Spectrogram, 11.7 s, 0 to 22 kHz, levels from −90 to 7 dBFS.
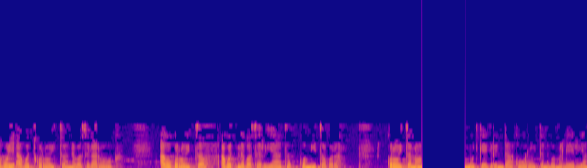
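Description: Throughout this speech recording the sound is dull and watery, with a swirly, metallic edge on sibilants and smeared onsets, and nothing at all above about 5.8 kHz. That hard ceiling and the shimmering texture are the signature of MP3 compression, likely at a very low bitrate, which fits something like 24 kbps. With too few bits the encoder cuts the treble outright and keeps dropping weak frequency components in and out from frame to frame. From 8.44 to 9.30 s the audio dropout to silence cuts the speech off mid-flow and leaves about 0.86 s of silence with no room tone, before the sound resumes abruptly. The likely cause is a momentary loss of the input signal, such as a disconnected device or a failed link, while the recorder kept writing silence, so whatever was spoken in that gap is gone.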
